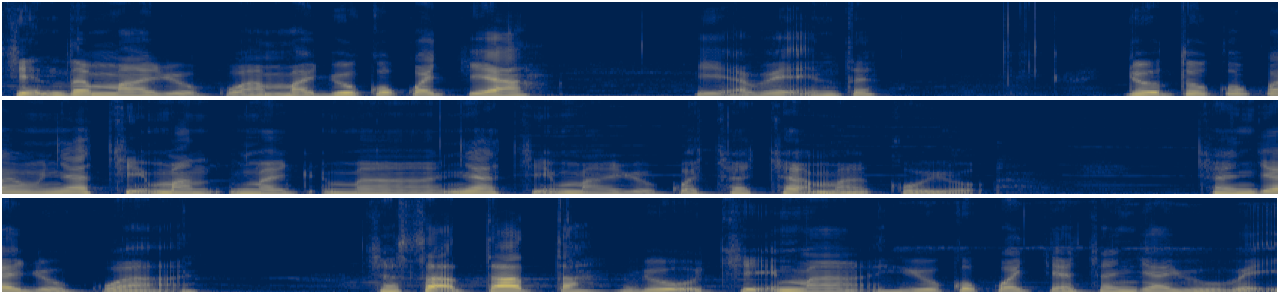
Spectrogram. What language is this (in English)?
Tututepec Mixtec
